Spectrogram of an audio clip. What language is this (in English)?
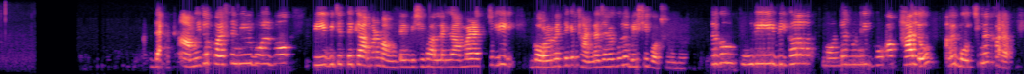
Bangla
